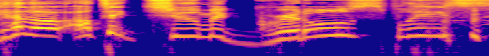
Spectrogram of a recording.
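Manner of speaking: high, slow, sweet drive-thru voice; rising pitch. Shown as a demonstration. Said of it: "a little higher pitch voice".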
